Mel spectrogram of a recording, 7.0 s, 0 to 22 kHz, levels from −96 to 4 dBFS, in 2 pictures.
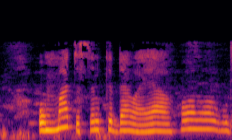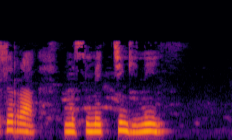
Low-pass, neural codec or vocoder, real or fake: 7.2 kHz; none; real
